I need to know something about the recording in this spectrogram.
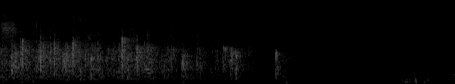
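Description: A burst of audience applause for an intern about to speak, dense clapping for about two and a half seconds that quickly thins out to a few scattered claps and fades away.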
